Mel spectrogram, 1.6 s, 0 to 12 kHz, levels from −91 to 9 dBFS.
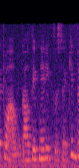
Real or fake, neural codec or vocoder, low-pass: real; none; 7.2 kHz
